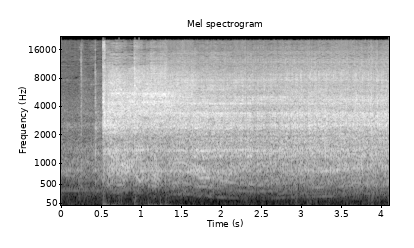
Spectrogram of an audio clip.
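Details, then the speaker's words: Power steering system that had been completely empty, being bled by turning lock to lock with the engine running. Pump noise is much reduced from the start, with no groaning or whine remaining. Normal power steering operation. "ess and less there still a bit of noise there but there's nowhere near as by as when we started"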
